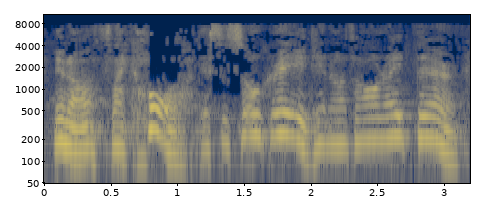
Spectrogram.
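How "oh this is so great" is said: higher-pitched gushing over a new gadget; mock delight. Preacher voicing a happy cashless payer, mock delight. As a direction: gush like a delighted shopper.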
